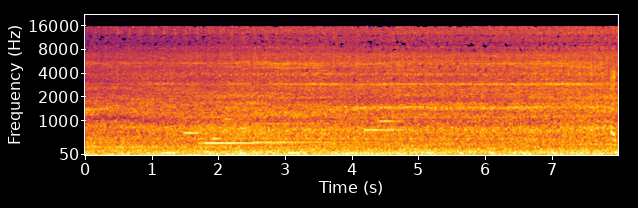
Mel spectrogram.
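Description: Car-meet ambience: a steady low rumble with faint background chatter and music.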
